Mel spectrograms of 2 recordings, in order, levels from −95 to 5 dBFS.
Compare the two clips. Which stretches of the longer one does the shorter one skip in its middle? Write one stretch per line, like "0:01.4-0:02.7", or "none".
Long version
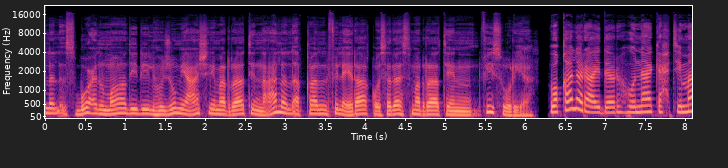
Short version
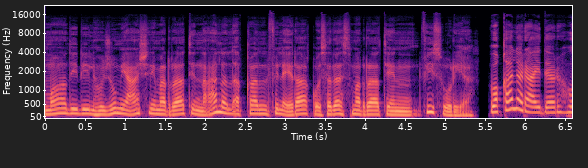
none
